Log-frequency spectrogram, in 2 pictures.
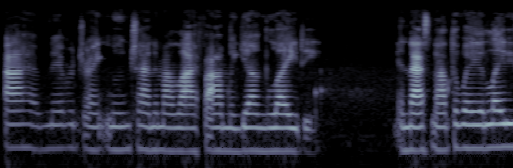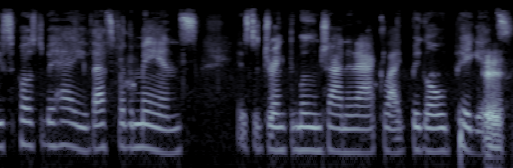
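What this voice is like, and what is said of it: Put-on Southern US accent. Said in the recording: “accent's actually pretty good ... Talk with the southern accent.”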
